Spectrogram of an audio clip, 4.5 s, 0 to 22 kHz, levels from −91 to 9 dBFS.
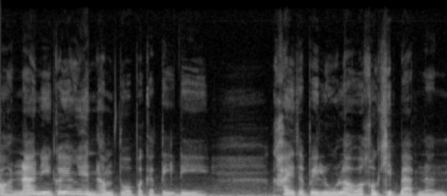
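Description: Listening through the speech, nothing stood out as a technical fault at any point.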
